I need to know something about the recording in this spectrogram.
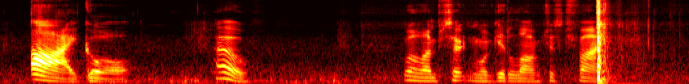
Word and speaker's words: Igor: You must be Igor. Actually, it's pronounced Igor.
